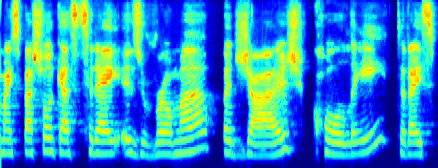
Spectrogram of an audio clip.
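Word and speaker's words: Roma Bajaj Kohli: Stacy Urich and my special guest today is Roma Bajaj Coley did I pronounce that correct yes good good so Roma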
